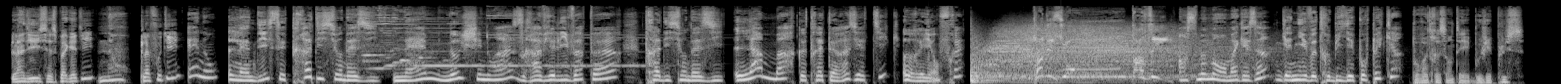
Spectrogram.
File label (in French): radio enjouee; tradition dasie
